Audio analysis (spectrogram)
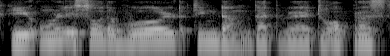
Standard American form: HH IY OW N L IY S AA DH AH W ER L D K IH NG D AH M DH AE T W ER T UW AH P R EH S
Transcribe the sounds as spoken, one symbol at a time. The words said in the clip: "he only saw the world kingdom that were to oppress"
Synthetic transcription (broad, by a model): HH IY OW N L IY S AA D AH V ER L D K IH NG D AH M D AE T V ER T UW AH P R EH S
